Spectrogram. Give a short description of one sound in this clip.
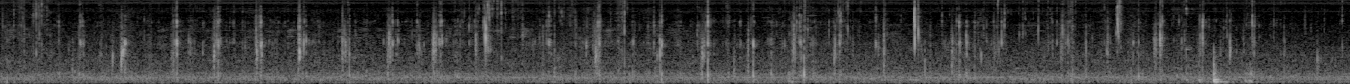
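A young woman chews crunchy food close up, with crisp clicks.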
